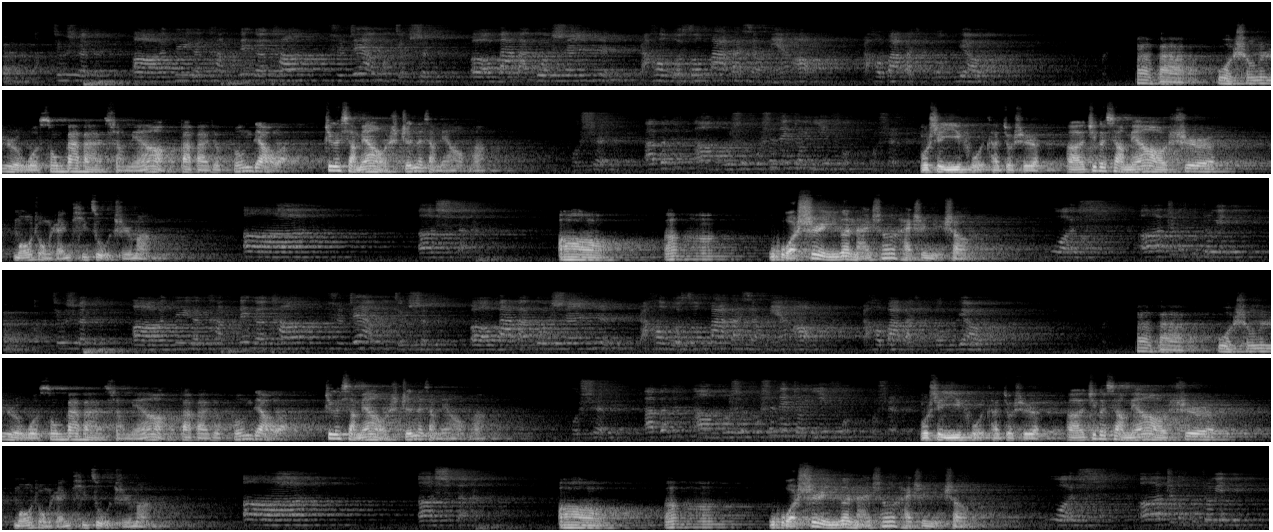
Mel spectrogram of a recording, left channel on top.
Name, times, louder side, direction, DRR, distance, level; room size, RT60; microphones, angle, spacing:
voice 1, 0.3-6.1 6.4-8.1 8.6-9.9 18.4-18.7 19.1-21.6 27.8-28.4 29.5-30.2 35.8-37.6, equal, 55° right, -4 dB, 6.6 m, -38 dB
voice 2, 11.3-15.6 15.9-17.5 21.9-24.9 25.5-26.9 30.9-31.4 32.0-32.6 33.1-35.1, left 1 dB, 25° left, 7 dB, 0.8 m, -20 dB
25.0 x 16.5 x 7.8 m, 2.4 s
head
